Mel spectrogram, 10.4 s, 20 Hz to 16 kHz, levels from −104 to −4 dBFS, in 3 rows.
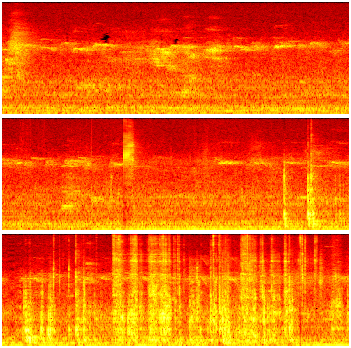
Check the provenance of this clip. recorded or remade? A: recorded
